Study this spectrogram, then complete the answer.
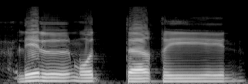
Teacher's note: Tatkala adanya sukun arid di akhir bacaan ketika maaf di akhir bacaan kita ketika kita waqaf awalnya lil muttaqina karena kita wakafkan nunnya dimatikan dan apa namanya untuk qi itu kita panjangkan boleh kita boleh memilih antara dua harakat boleh juga empat harakat dan boleh pula enam harakat maka lil muttaqin dua harakat lil muttaqin empat atau en harakat lil muttaqin. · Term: mad arid lisukun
